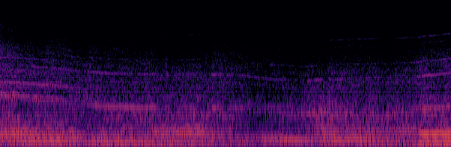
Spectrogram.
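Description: A Supercars race car running an outlap in the iRacing video game, its engine droning steadily near and loud with shifting revs and gear changes throughout, no talking.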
